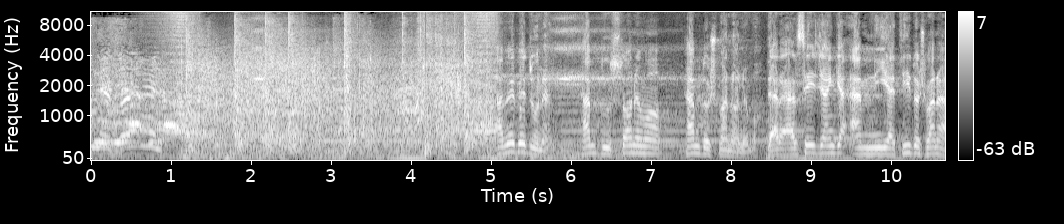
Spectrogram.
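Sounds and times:
speech: 0:00.1 - 0:01.3, 0:05.1 - 0:10.6
gunfire: 0:01.2 - 0:05.0.

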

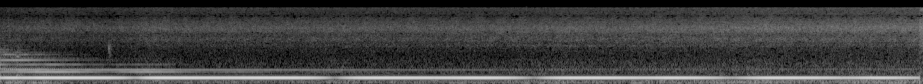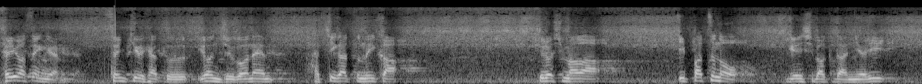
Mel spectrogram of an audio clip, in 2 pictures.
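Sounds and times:
bells ringing in Hiroshima for atomic bombing anniversary: 0:00.0 - 0:11.7
speech: 0:09.5 - 0:13.3, 0:14.6 - 0:15.3, 0:16.0 - 0:18.2.

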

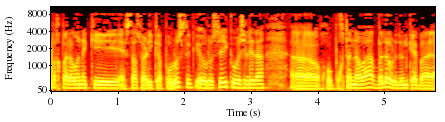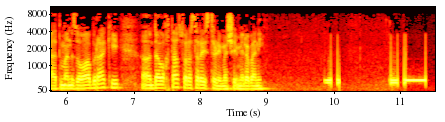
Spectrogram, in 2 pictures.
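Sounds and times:
speech: 0:00.1 - 0:09.2
telephone busy tone after a call is disconnected: 0:09.9 - 0:10.2, 0:10.9 - 0:11.5.

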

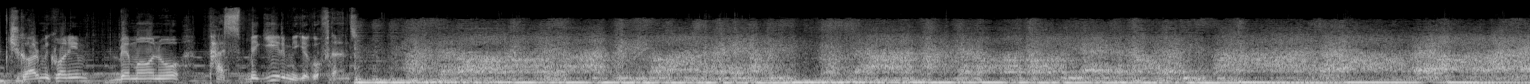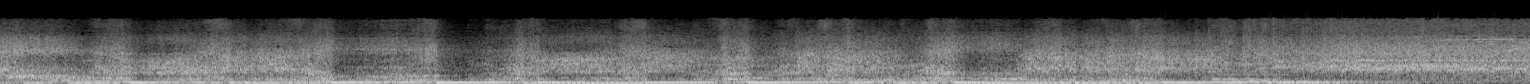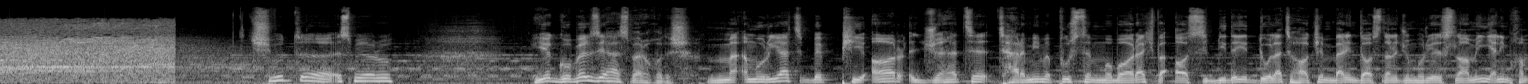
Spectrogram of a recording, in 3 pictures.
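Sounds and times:
speech: 0:00.1 - 0:05.1, 0:33.4 - 0:34.7, 0:35.9 - 0:45.8
students chanting slogans at a university protest: 0:03.9 - 0:33.0.

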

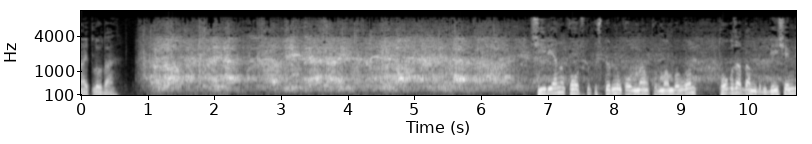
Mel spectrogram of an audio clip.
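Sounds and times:
speech: 0:00.0 - 0:00.6, 0:06.8 - 0:10.7
crowd of activists shouting slogans at a funeral in Syria: 0:00.8 - 0:10.7.

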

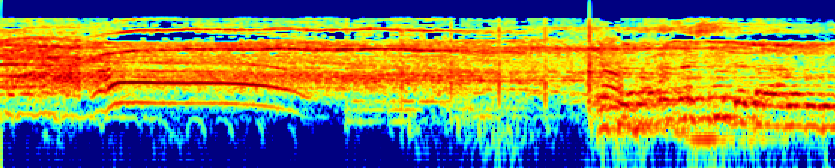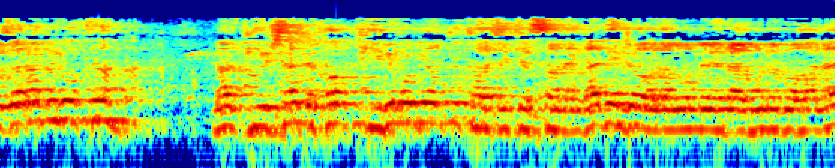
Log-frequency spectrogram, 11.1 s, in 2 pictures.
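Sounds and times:
audience cheering: 0:00.0 - 0:06.2
audience whistling loudly: 0:00.0 - 0:07.7
speech: 0:05.8 - 0:11.1.

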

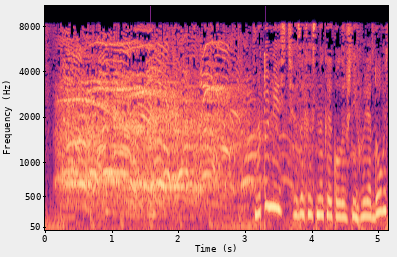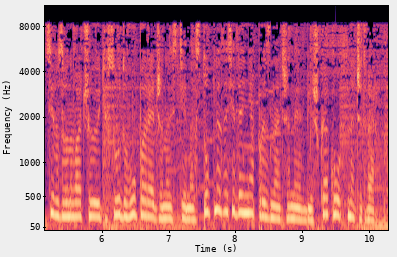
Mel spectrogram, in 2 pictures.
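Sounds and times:
courtroom crowd shouting angry demands for punishment: 0:00.0 - 0:04.0
speech: 0:03.7 - 0:10.2.

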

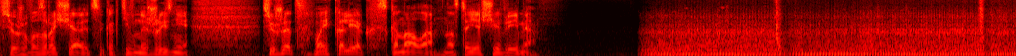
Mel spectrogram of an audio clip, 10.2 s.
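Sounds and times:
speech: 0:00.0 - 0:05.5
Russian army remote mine-laying vehicle operating: 0:06.4 - 0:10.1.

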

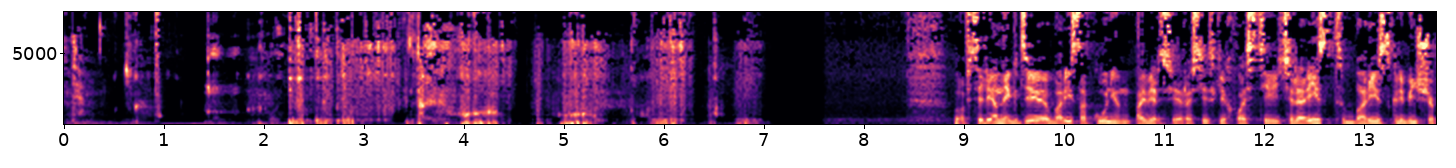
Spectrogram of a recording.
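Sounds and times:
crunching a dry bread ring into microphone: 0:01.9 - 0:07.1
speech: 0:09.0 - 0:13.7.

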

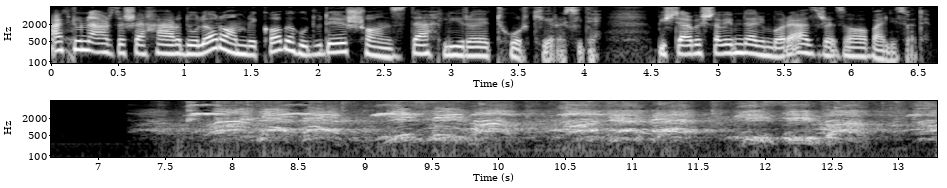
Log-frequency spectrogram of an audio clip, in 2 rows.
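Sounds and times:
speech: 0:00.0 - 0:06.7
protesters in Istanbul chanting for resignation of Erdogan: 0:07.2 - 0:13.2.

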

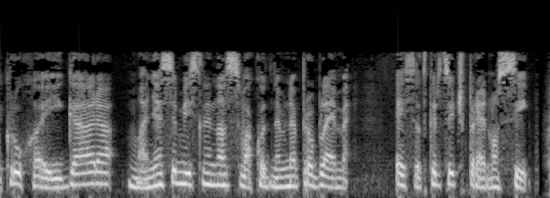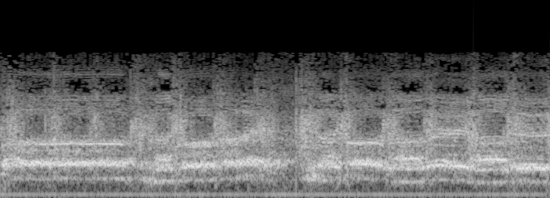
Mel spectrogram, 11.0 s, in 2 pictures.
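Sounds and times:
speech: 0:00.0 - 0:05.6
football fans chanting at a European Championship qualifier: 0:05.4 - 0:10.9.

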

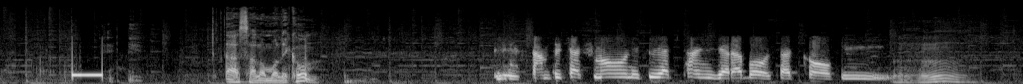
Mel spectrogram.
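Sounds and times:
telephone line tone as a caller is connected on a radio call-in show: 0:00.7 - 0:01.0
speech: 0:02.2 - 0:03.3, 0:05.4 - 0:09.8.

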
